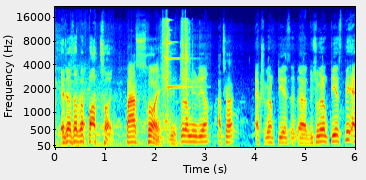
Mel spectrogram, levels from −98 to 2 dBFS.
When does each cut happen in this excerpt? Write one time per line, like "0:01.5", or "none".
0:02.5

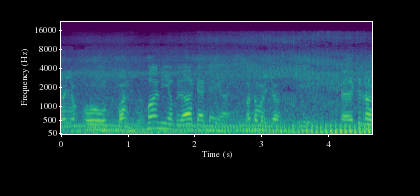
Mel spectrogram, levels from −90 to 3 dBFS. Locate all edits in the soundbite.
none

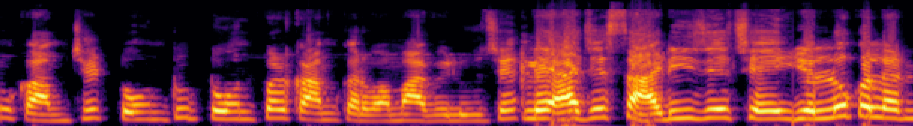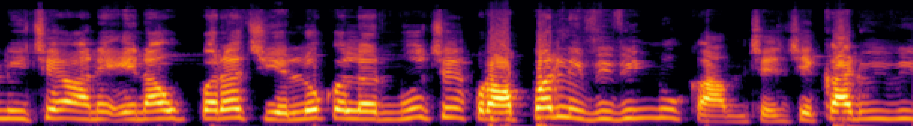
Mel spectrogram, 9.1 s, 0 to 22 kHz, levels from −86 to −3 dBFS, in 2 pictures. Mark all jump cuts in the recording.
0:02.6

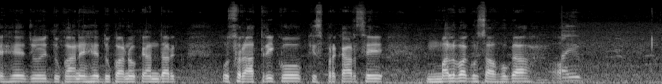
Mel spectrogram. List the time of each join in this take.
0:05.6

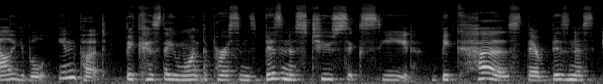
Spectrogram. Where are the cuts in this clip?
0:01.1

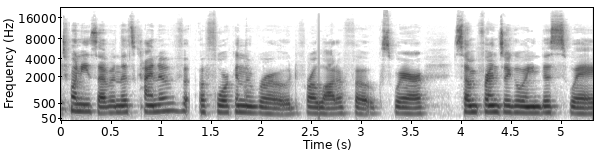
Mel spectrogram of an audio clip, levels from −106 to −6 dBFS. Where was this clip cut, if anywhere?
0:01.2

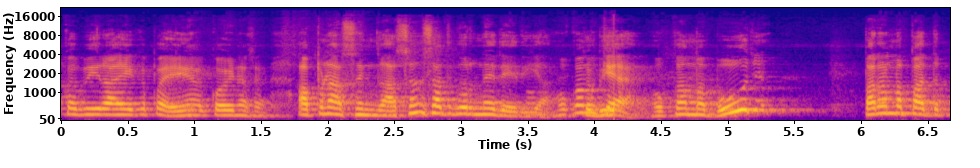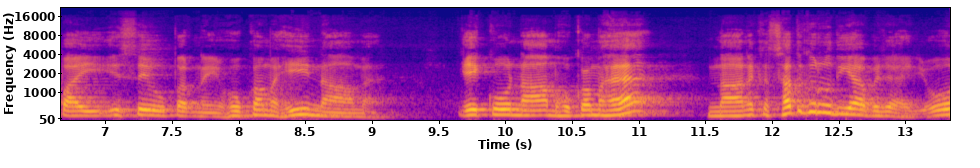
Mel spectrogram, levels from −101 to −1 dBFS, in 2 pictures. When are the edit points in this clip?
0:04.1

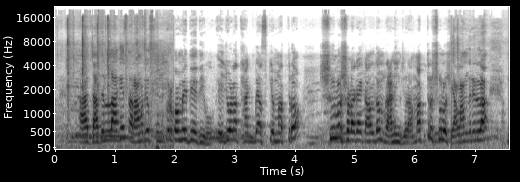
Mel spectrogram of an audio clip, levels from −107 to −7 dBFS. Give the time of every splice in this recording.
0:01.9
0:06.6

